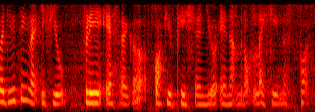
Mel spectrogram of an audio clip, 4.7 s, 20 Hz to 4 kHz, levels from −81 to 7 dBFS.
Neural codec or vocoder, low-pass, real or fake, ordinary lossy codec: codec, 24 kHz, 0.9 kbps, DualCodec; 3.6 kHz; fake; none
